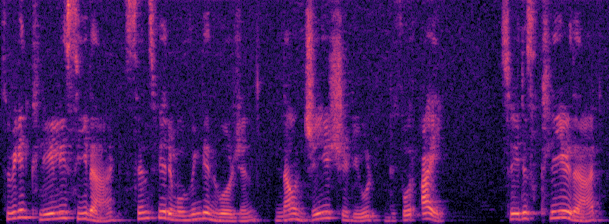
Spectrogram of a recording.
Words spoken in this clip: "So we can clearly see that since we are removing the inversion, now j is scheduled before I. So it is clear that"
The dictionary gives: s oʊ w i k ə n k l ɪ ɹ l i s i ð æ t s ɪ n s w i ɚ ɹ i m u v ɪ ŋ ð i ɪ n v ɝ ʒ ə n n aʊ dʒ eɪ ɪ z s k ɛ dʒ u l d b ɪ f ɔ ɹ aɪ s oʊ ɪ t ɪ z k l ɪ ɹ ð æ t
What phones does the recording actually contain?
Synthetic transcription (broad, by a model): s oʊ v i k ə n k l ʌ ɹ l i s i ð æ t s ɪ n s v i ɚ ɹ i m u v ɪ ŋ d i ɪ n v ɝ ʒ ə n n aʊ dʒ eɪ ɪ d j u d b ɪ f ɔ ɹ aɪ s oʊ ɪ t ɪ z k l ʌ ɹ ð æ t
